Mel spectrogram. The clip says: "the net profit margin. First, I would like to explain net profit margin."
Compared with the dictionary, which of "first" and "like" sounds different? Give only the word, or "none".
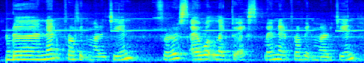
none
